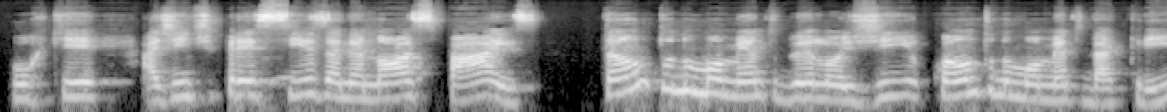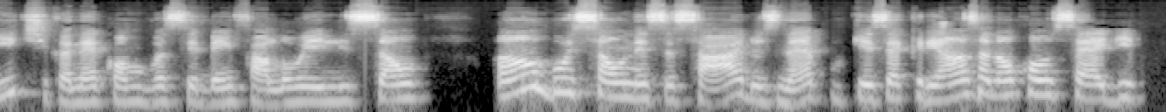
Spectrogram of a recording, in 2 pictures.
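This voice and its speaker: A woman's voice: medium pitch, normal speed, a bit bright. A woman hosting a casual chat on parenting, explaining her points in a thoughtful way and often checking in with "né?". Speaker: host.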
